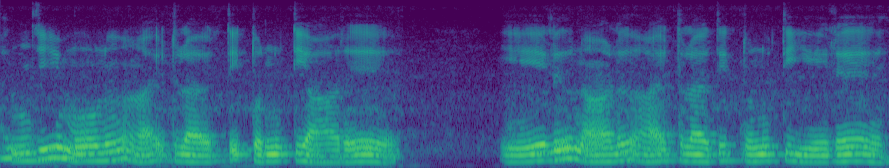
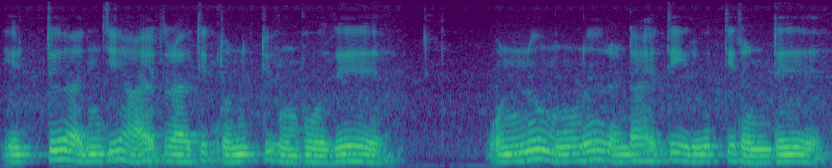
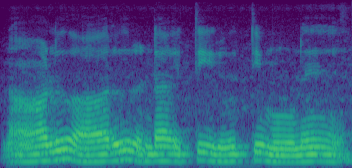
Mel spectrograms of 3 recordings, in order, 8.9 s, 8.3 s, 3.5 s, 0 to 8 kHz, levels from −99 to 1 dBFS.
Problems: constant background noise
